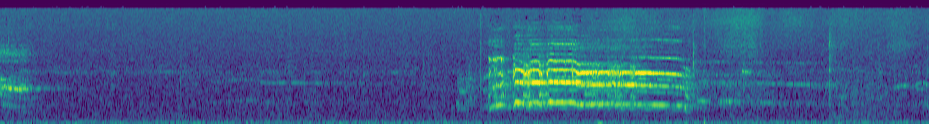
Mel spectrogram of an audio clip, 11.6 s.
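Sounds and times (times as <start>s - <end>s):
roosters crowing in Paraty Brazil: 2.6s - 4.3s, 5.7s - 11.6s.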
